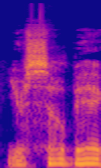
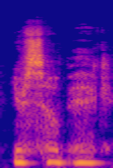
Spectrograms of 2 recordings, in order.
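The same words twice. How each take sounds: First: It is said in the reader's normal voice. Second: It is said in a put-on girlish voice.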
